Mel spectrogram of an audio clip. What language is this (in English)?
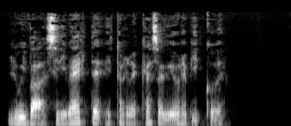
Italian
